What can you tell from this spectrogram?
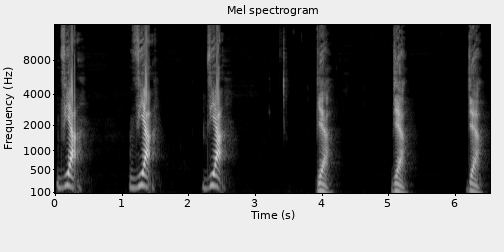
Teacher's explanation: The first I directly after V is pronounced like a Y sound. Via. Imagine you're saying yak, as in the big hairy animal yak, then cut the K off.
